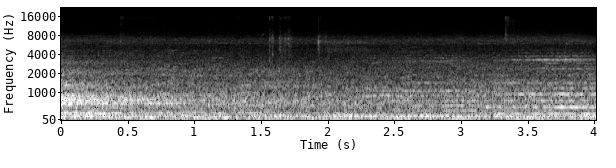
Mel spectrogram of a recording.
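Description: Steady background noise of a large indoor sports hall, with a few faint clicks. The PA announcer's voice echoes away at the start.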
